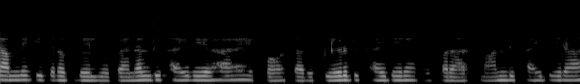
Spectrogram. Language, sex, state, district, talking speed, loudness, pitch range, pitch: Hindi, female, Uttar Pradesh, Deoria, 225 wpm, -37 LUFS, 180-195 Hz, 195 Hz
